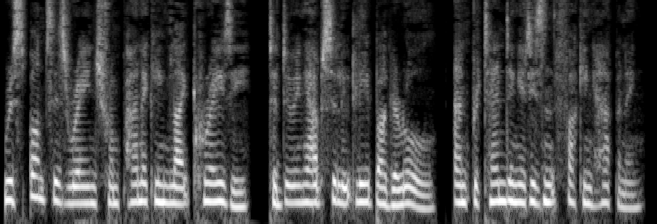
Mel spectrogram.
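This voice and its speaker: A synthetic female text-to-speech voice playing a calm, wry retro computer who thinks she's a cat, deadpan in an audio comedy drama. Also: mid-range voice, normal speed, no echo, lightly acted.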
